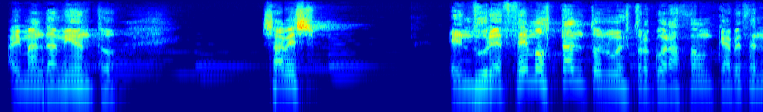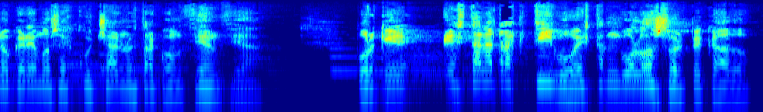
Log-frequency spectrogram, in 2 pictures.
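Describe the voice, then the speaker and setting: A man's voice: on the high side, lively intonation, normal speed, pushed and bright, faint music behind. A man preaching a fervent sermon at a church service, repeating phrases for emphasis. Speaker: pastor.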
